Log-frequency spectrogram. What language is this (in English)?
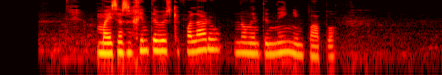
Galician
